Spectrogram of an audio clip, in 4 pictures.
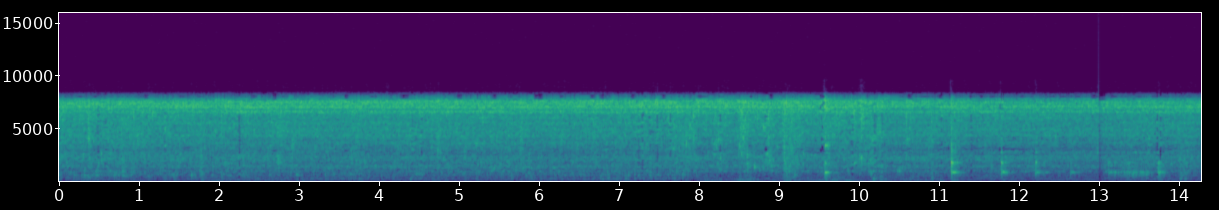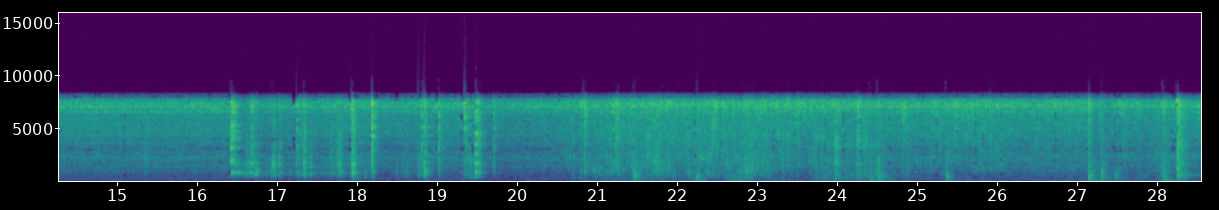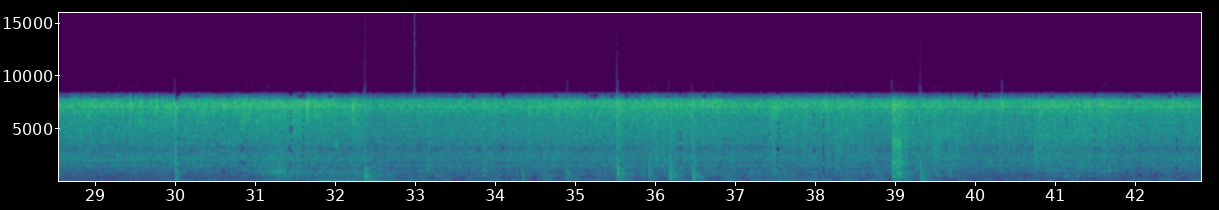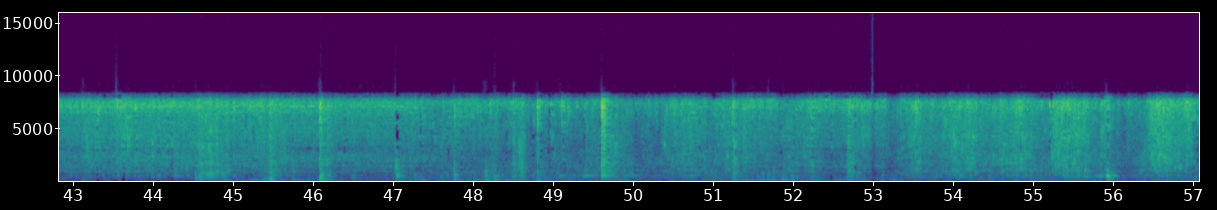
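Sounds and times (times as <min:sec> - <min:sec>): water running in a sink: 0:00.0 - 0:57.0
plates and cutlery clattering: 0:16.4 - 0:19.8, 0:23.7 - 0:24.9.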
